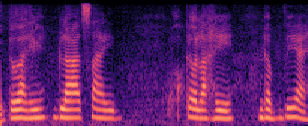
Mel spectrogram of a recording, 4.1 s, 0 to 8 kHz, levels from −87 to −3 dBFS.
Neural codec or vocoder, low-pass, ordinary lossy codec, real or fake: codec, 16 kHz in and 24 kHz out, 0.8 kbps, FocalCodec, streaming, 65536 codes; 7.2 kHz; none; fake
